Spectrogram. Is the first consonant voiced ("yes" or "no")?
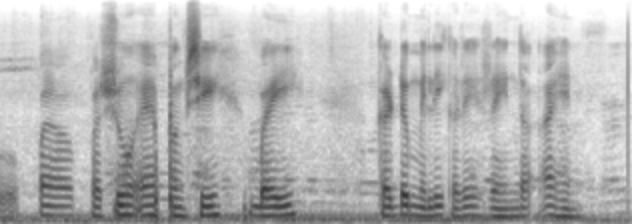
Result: no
